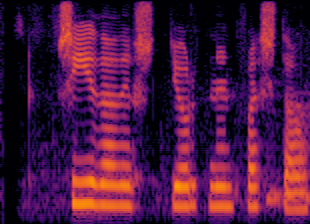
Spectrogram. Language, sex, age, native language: Icelandic, female, 10, Icelandic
